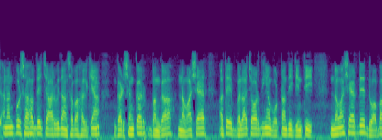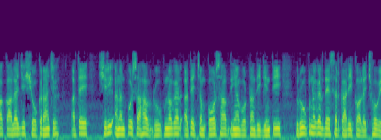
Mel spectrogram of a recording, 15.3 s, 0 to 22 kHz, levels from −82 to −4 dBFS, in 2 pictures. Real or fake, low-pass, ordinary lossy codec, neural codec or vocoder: fake; 5.4 kHz; none; vocoder, 44.1 kHz, 80 mel bands, Vocos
